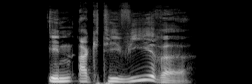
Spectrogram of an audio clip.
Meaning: inflection of inaktivieren: 1. first-person singular present 2. first/third-person singular subjunctive I 3. singular imperative
- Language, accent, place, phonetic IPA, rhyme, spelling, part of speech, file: German, Germany, Berlin, [ɪnʔaktiˈviːʁə], -iːʁə, inaktiviere, verb, De-inaktiviere.ogg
